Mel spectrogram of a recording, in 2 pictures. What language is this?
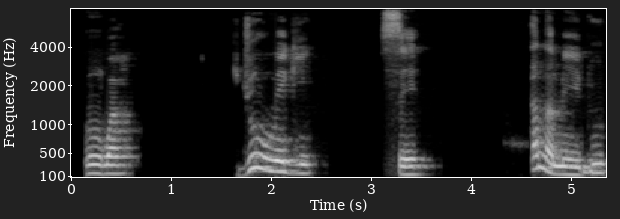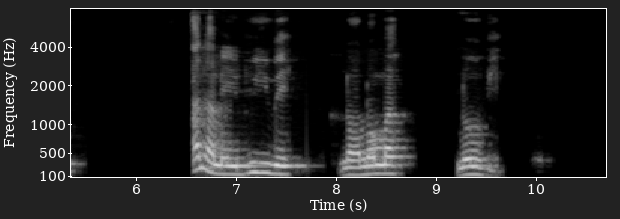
Igbo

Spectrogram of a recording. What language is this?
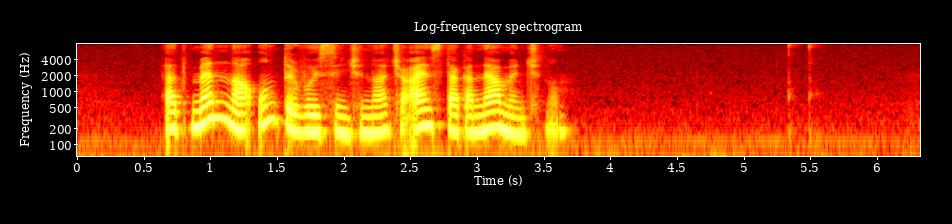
Faroese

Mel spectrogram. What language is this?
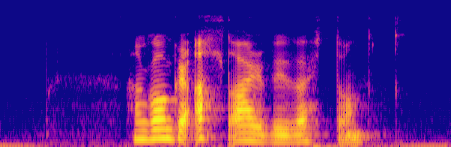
Faroese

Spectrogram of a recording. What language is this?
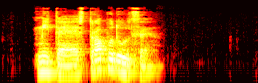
Interlingua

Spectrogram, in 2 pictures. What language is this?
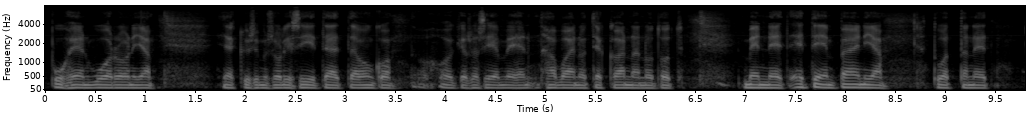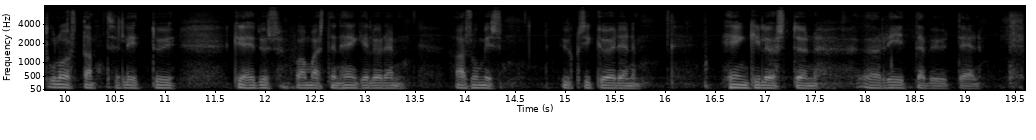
Finnish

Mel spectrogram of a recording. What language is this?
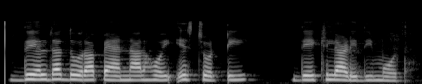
Punjabi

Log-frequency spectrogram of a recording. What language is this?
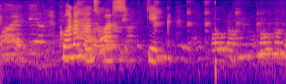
Icelandic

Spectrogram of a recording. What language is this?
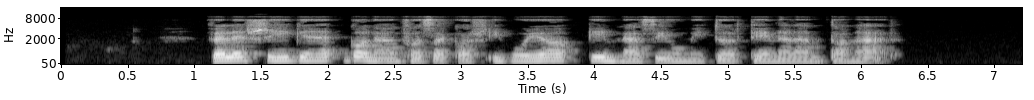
Hungarian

